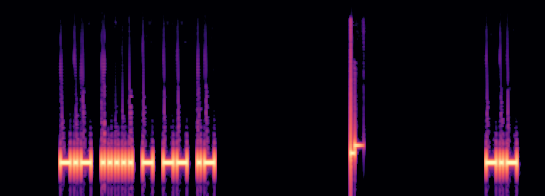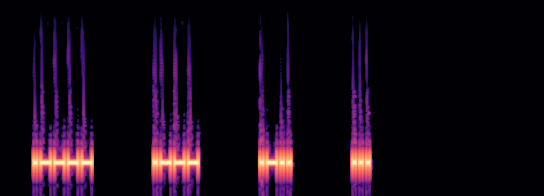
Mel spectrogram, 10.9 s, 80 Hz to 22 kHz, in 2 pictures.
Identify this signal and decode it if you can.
Morse code, heard as a keyed tone, about 36 wpm, spaced as for 18 wpm, 700 Hz. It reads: K5TMA K1JLS
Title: USA Call Signs - 5 Characters - 6x Character Spacing - 35wpm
